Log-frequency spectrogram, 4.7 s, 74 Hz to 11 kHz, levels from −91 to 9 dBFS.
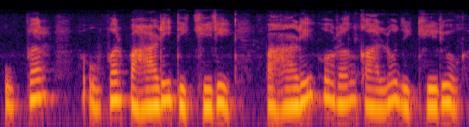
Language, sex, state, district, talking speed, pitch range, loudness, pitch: Rajasthani, female, Rajasthan, Nagaur, 115 wpm, 170-210 Hz, -16 LUFS, 180 Hz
